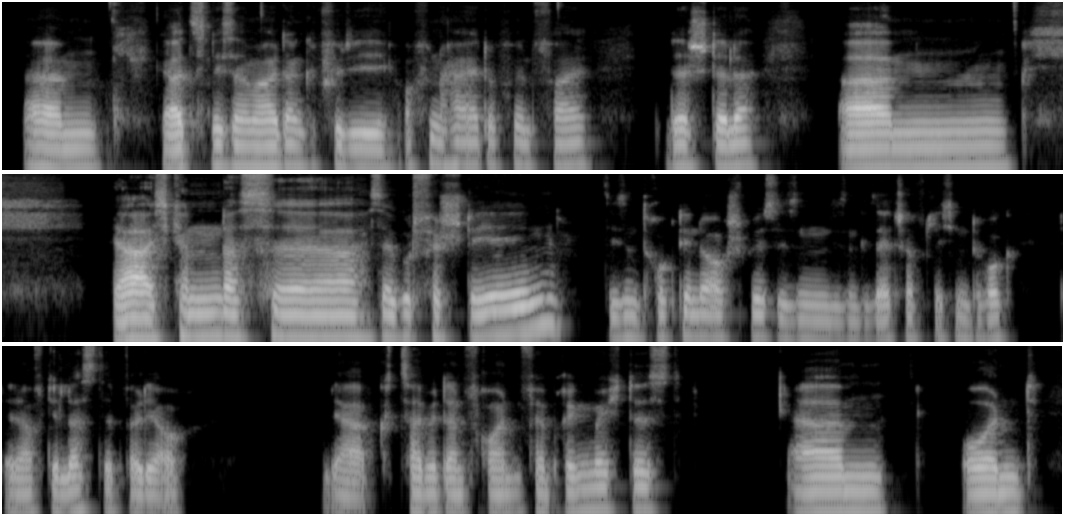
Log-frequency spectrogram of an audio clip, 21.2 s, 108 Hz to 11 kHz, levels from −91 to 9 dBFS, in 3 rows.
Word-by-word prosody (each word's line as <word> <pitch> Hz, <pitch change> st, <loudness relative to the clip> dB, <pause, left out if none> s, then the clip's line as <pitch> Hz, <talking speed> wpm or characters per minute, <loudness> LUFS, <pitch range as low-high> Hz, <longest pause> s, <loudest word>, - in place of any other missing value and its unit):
Ähm, 100 Hz, -1 st, +2 dB, 0.4 s
ja 95 Hz, -, +3 dB
als 100 Hz, 0 st, +3 dB
nächstes 110 Hz, 0 st, +1 dB
einmal, 105 Hz, 0 st, +3 dB
danke 105 Hz, -1 st, -2 dB
für 110 Hz, -, -4 dB
die 100 Hz, -1 st, 0 dB
Offenheit 115 Hz, +1 st, -5 dB
auf 115 Hz, +1 st, -11 dB
jeden 115 Hz, -2 st, -5 dB
Fall 115 Hz, 0 st, -3 dB
an 115 Hz, -, -14 dB, 0.5 s
der 110 Hz, 0 st, +1 dB
Stelle. 110 Hz, +1 st, +4 dB, 0.5 s
Ähm. 100 Hz, +1 st, +4 dB, 1.1 s
Ja, 105 Hz, +2 st, +10 dB
ich 100 Hz, +2 st, +1 dB
kann 120 Hz, -1 st, 0 dB
das, 115 Hz, +1 st, +2 dB
äh, 115 Hz, -2 st, +4 dB
sehr 115 Hz, 0 st, 0 dB
gut 120 Hz, +1 st, -3 dB
verstehen, 135 Hz, +10 st, +1 dB, 0.3 s
diesen 110 Hz, +1 st, -5 dB
Druck, 115 Hz, +3 st, -8 dB
den 120 Hz, -2 st, -2 dB
du 115 Hz, -, +1 dB
auch 115 Hz, -, -1 dB
spürst, 115 Hz, -2 st, -6 dB
diesen 100 Hz, -1 st, -6 dB
diesen 95 Hz, 0 st, -10 dB
gesellschaftlichen 100 Hz, +1 st, -7 dB
Druck, 105 Hz, +1 st, -5 dB, 0.3 s
der -, -, -6 dB
da 95 Hz, 0 st, -2 dB
auf 95 Hz, -, -12 dB
dir 100 Hz, -, -4 dB
lastet, 105 Hz, +1 st, -4 dB
weil -, -, 0 dB
du -, -, -1 dB
ja -, -, -2 dB
auch, -, -, -6 dB, 0.9 s
ja, -, -, -4 dB
k -, -, -15 dB
Zeit 100 Hz, -1 st, -1 dB
mit 100 Hz, -, -2 dB
deinen 95 Hz, -1 st, -1 dB
Freunden 95 Hz, 0 st, -6 dB
verbringen 100 Hz, +2 st, -5 dB
möchtest. 115 Hz, 0 st, -4 dB, 0.7 s
Ähm, 100 Hz, 0 st, +1 dB, 0.5 s
und, 95 Hz, 0 st, 0 dB
105 Hz, 150 wpm, -24 LUFS, 100-115 Hz, 1.1 s, Ja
